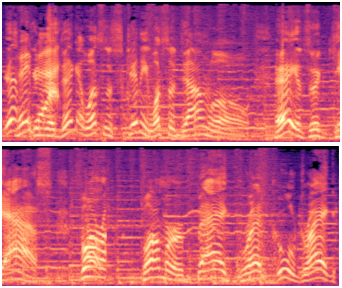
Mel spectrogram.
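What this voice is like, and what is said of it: Disc jockey voice. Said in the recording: “in my disc jockey voice”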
